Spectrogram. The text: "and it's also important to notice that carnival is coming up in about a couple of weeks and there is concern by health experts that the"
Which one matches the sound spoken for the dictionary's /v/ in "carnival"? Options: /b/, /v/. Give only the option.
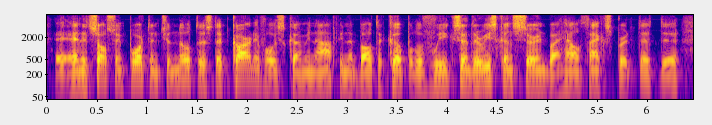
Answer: /v/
